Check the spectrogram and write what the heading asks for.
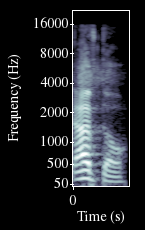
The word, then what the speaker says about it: Avdol: Avdol, yeah.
